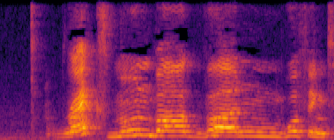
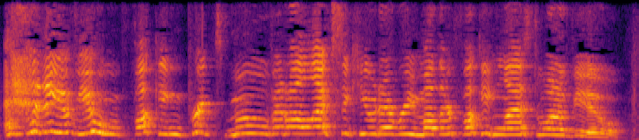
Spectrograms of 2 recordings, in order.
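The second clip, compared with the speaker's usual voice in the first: laughing threat; 8 semitones higher, 4 dB louder than usual. A narrator's reading. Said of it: "Spiffy added".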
